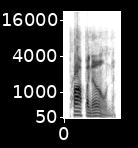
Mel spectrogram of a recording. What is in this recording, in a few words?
"propanone", American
